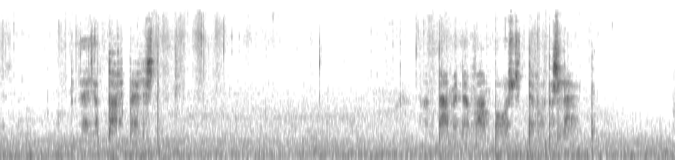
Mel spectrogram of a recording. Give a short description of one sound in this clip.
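A man talks softly, close by, in short bursts.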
